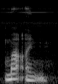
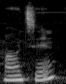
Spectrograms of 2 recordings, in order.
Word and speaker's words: mountain: Americans usually pronounce mountain as mountain, with the t sometimes slightly softened but still present, with the t often unreleased or very light.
